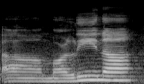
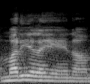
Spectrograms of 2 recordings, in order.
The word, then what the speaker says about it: Marilena: So yeah, I say Marilena, but Jamaica they say Marlena, Marilena, Marilana. I like Marilana also because it rhymes with marijuana. So, but officially it's Marilena, Marilena.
